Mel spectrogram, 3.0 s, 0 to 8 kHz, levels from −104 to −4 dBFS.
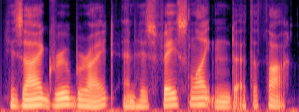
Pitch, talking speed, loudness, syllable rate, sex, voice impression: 115 Hz, 220 wpm, -21 LUFS, 4.6 syllables/s, male, very masculine, old, very thick, very relaxed, very weak, dark, very soft, muffled, fluent, cool, very intellectual, very sincere, very calm, very mature, friendly, very reassuring, unique, elegant, slightly wild, sweet, slightly lively, very kind, very modest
